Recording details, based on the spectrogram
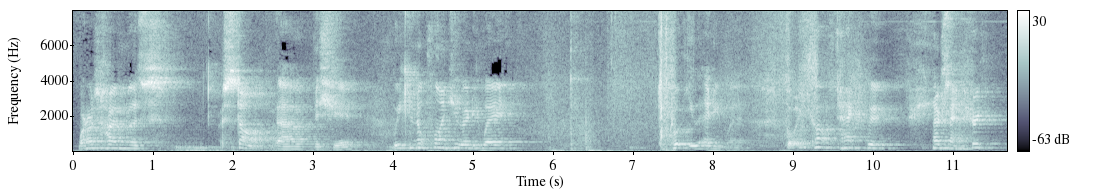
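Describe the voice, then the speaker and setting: Man, 50s, slow and plain-spoken, fairly high voice, echoey room. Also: expressive. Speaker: hostel resident. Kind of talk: documentary interview. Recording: echoey room with faint noise.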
